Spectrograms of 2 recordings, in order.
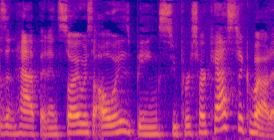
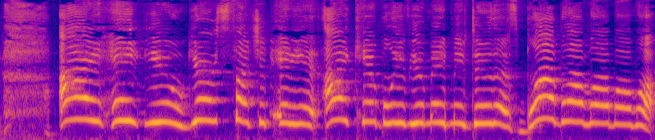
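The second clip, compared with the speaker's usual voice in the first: very high, loud, drawn-out mock wail; hammed-up crying meltdown; hysterical tantrum; 14 semitones higher, 5 dB louder than usual. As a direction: screech it like a two-year-old throwing a fit. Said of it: "I am hysterical. I am, like, throwing a two-year-old tantrum".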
